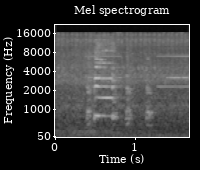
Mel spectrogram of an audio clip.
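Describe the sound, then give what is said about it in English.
A few short, high electronic-sounding beeps of a truck's reversing alarm as it backs up, the clearest one early and fainter ones after, heard alone over a quiet background hum. “How will you know when you've backed up far enough?”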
